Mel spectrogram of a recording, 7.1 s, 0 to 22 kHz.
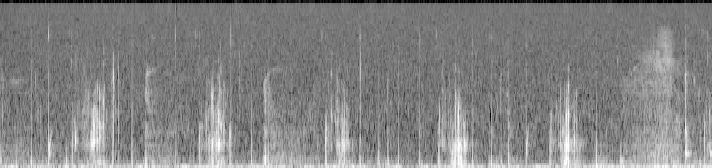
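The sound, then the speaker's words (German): Quiet mouth and throat noises of someone drinking about 100 millilitres: many small clicks and soft gulping swallows in an uneven rhythm, faint throughout. “Ich trinke aber vorher mal 100 Milliliter.”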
